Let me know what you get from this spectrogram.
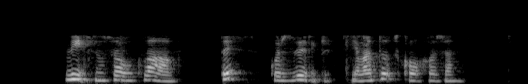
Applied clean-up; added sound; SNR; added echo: neural mask model DeepFilterNet 3.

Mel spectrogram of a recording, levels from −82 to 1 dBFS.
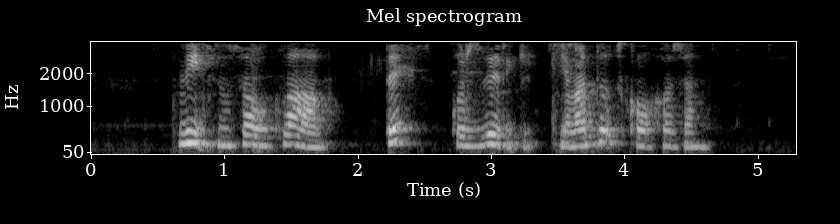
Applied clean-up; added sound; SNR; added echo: neural separator model SepFormer DNS4.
